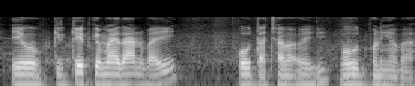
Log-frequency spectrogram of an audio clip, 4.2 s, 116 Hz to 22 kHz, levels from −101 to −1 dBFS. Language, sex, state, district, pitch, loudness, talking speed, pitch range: Hindi, male, Bihar, Gopalganj, 115 Hz, -19 LUFS, 190 wpm, 110-125 Hz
